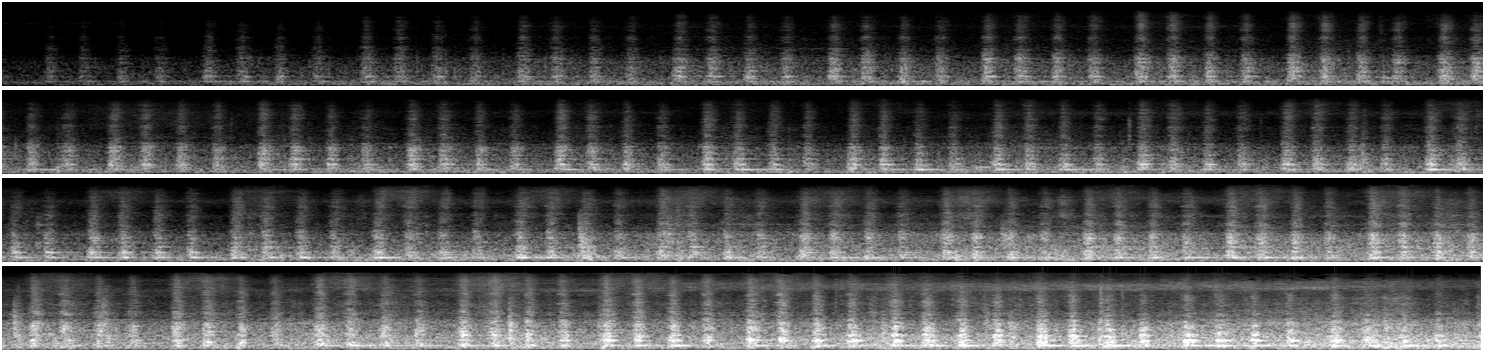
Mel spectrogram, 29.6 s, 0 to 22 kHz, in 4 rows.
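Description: Narrow-gauge steam train, a Hunslet 0-4-0 saddle tank locomotive with its coaches, approaching and passing close by. A rhythmic clatter grows steadily louder over a steady hum and is loudest near the end as the engine and coaches go by.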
